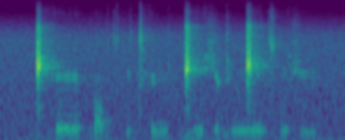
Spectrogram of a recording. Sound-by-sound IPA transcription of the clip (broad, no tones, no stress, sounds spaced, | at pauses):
ǁʰ ẽ | ɾ ɒ ɡ t͡sʼ i tʰ e mʲ o ɡ͡ǁ ĩ ç æ ɡ i ŋ͡ǁ ĩ t͡sʼ ũ ç i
